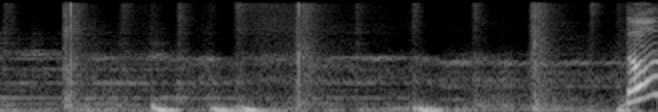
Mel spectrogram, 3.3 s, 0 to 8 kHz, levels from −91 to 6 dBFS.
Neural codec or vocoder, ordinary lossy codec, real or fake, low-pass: codec, 16 kHz in and 24 kHz out, 0.9 kbps, LongCat-Audio-Codec, four codebook decoder; none; fake; 7.2 kHz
